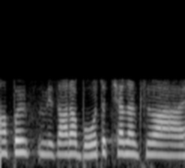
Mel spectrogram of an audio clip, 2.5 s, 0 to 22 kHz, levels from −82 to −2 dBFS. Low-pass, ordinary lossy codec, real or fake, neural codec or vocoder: 3.6 kHz; none; fake; codec, 16 kHz, 0.5 kbps, X-Codec, HuBERT features, trained on LibriSpeech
